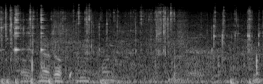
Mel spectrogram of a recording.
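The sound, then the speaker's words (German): Keys jingle and clink on a ring in short bright bursts while a man's voice talks over them. “Ich habe einen Schlüsselbund.”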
